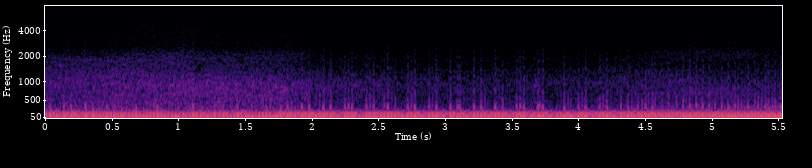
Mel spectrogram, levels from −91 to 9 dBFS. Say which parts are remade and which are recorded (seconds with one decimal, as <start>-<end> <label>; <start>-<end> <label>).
0.0-5.5 recorded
